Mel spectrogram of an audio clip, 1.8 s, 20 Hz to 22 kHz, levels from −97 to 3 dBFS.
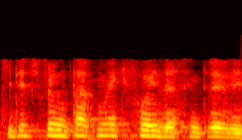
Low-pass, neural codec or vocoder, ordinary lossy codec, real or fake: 7.2 kHz; none; AAC, 16 kbps; real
